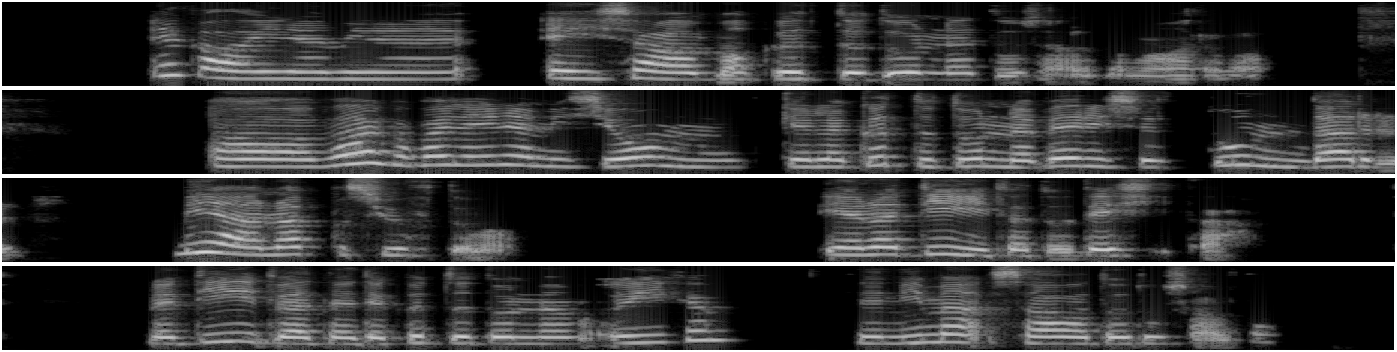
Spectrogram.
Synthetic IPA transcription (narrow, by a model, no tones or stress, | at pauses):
e̞ɡ̥ɑinemine | ejsɑːomɑkɤt̪ːˑut̪unːet̪ːusɑ̰ld̪̥ɑ̰mɑ̰ɑ̰rvɑ̰ | ɑvæːɡ̥ɑpɑlʲjoinemisio̞mke̞lːekɤt̪ːˑut̪unːepe̞ɾiselt̪ːund̪̥ær | minɛnɑkːɑsjuht̪ṵmɑ̰ | jɑnɑd̪iːd̪vɑt̪ud̪e̞sikɑ̰ | nɑd̪iːd̪vɑd̪̚ned̪̥ekɤt̪ːˑut̪unːemɤjɡ̥e | jenimesɑːvɑd̪od̪usɑ̰ld̪̥ɑ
